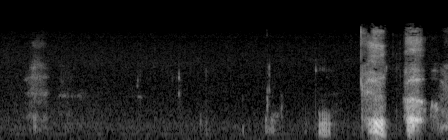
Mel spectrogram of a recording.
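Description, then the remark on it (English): After near silence with a few faint small noises, a short run of loud, rough, low bursts comes up at the end, like a deep, gurgling burp. “Yeah, I just had a nasty burp, you know, slaving in them in that warehouse will get you.”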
